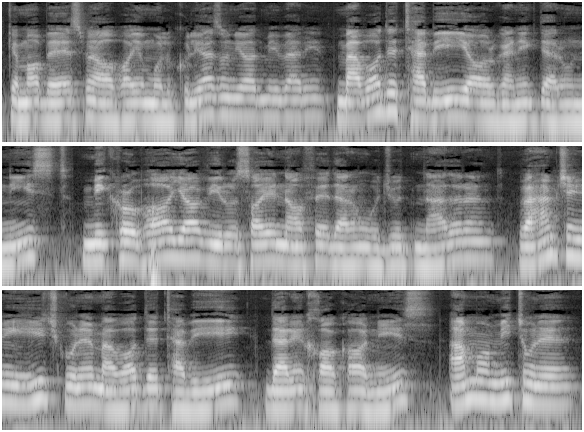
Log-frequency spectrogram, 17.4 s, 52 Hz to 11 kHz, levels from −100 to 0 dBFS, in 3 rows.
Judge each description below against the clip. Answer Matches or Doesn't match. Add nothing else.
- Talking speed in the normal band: Matches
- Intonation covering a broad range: Doesn't match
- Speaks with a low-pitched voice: Matches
